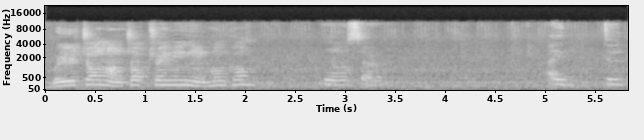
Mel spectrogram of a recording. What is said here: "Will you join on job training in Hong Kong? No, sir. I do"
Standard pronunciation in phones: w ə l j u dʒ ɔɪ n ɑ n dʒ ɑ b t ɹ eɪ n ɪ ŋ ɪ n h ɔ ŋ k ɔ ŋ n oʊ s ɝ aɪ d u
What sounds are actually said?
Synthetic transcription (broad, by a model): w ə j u tʃ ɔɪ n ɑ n tʃ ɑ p t ɹ eɪ n ɪ ŋ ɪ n h ɔ ŋ k ɔ ŋ n oʊ s ɝ aɪ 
